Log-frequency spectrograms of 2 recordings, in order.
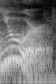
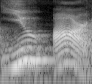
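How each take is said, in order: First: The two words merge into one contracted syllable. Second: Two separate words are said in full. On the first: "eu posso falar you're" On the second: "em vez de falar you are"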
